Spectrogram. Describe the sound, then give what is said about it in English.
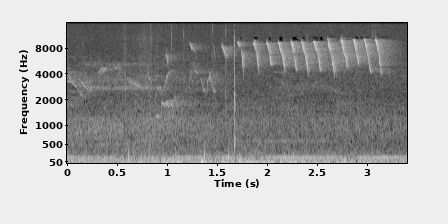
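A Tennessee warbler sings a series of thin, high, rapid notes that quicken into a dry trill, with a few scattered chips before it, over a steady low rumble. “So I've got a Tennessee warbler in front of me.”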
